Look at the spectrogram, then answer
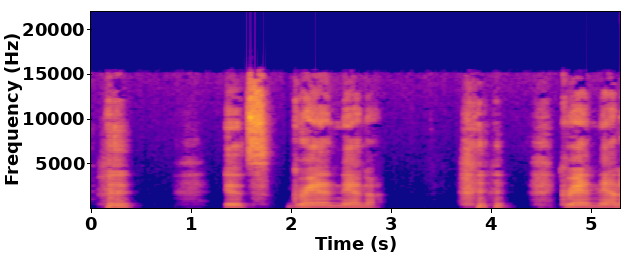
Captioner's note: chuckles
